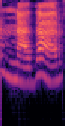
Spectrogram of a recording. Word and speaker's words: nadar: En la palabra nadar tiene la sílaba tónica en la última sílaba, entonces es una palabra aguda.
